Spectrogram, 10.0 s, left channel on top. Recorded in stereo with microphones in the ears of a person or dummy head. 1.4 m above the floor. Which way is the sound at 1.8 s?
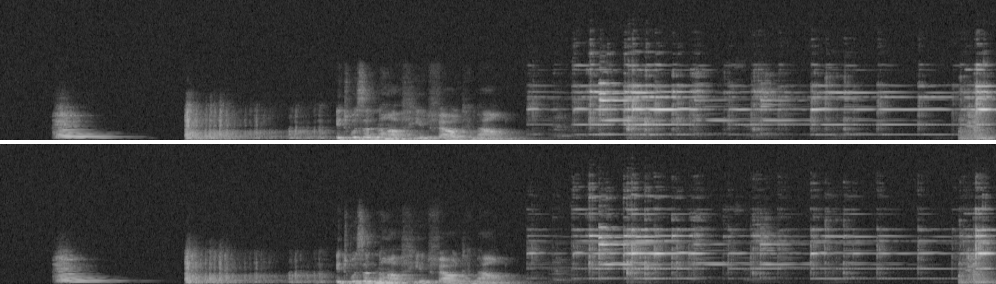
5° right (ahead or behind).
